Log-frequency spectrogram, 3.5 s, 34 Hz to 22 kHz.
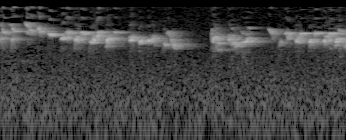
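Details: Two fast twittering phrases from a goldfinch hybrid bred in 2010, bright high chirps and slurred notes separated by a brief silence.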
